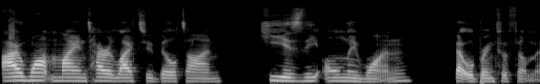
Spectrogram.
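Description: With an unremarkable speaking voice, a woman talks at a fairly low pitch and moderate pace in a very clean recording with a silent background. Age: 20s. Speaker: podcast host. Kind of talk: casual chat.

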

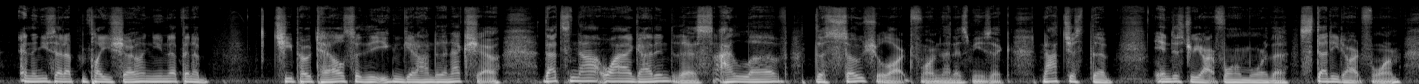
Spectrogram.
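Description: A man of medium pitch speaks at a moderate pace with lively intonation and very even loudness over noticeable background noise. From Kentucky. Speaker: cellist and singer-songwriter. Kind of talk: casual interview chat. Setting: studio.

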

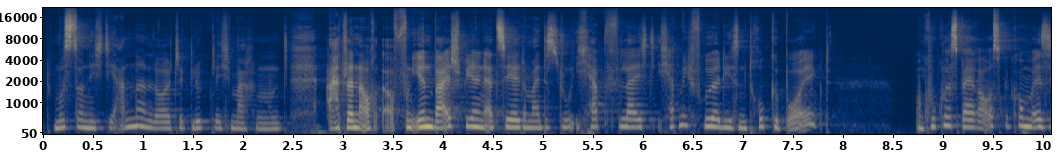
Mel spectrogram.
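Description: A woman with an ordinary speaking voice, fairly high in pitch, with ordinary pitch variation and a fairly quick pace. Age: 30s. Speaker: podcast co-host. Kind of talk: casual chat.

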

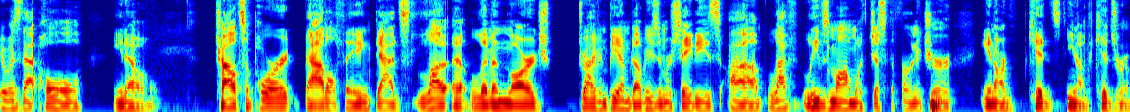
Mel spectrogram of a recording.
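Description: A man with an American accent and a very deep, low pitch talks at a moderate pace in a very clean recording with a silent background and a dry, close sound with no echo. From Los Angeles, California. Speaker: electrical contractor. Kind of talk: interview. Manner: animated.

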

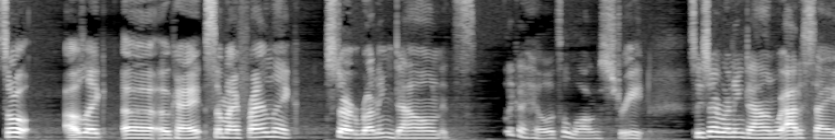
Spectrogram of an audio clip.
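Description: A woman speaks at a medium pitch and moderate pace in a plain, everyday voice, with ordinary pitch variation. Her loudness swings widely on a very clean recording with a silent background. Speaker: dancer and model. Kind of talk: casual chat.

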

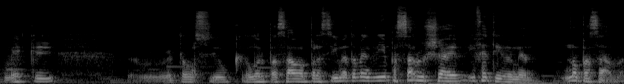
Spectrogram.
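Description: Audible room echo surrounds a man with a medium pitch and vocal fry as he speaks at a moderate pace with lively intonation. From Portugal, Beira Baixa (Fundão). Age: 60s. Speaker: storyteller recounting his childhood. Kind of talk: memoir narration. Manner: halting, many fillers.

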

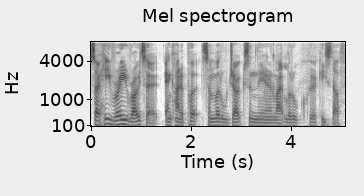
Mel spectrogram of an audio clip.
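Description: On a very clean recording with a silent background, the speaker talks in a New Zealand accent at a moderate pace with ordinary pitch variation and hardly any pauses. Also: man, medium pitch for a man. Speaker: podcast host. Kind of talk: casual chat. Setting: studio.

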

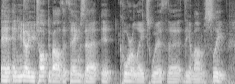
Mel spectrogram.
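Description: A man with a plain, everyday voice, fairly even intonation and a moderate pace. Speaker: podcast co-host. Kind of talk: casual chat. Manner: laughs often.

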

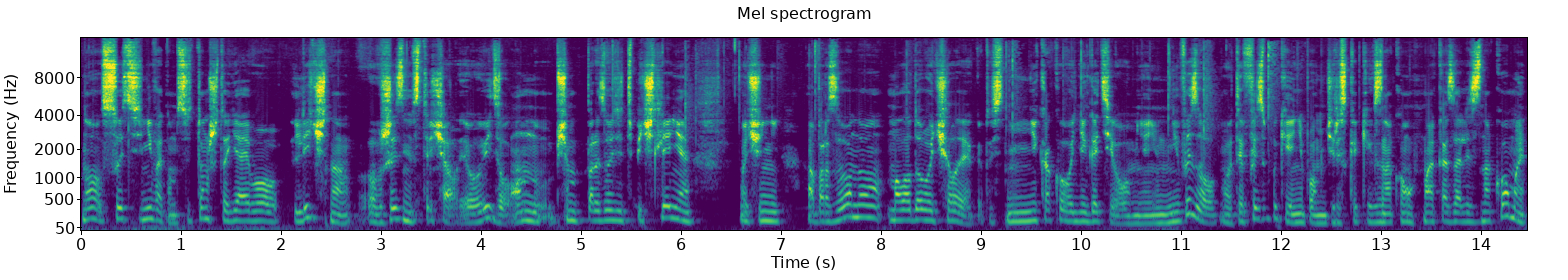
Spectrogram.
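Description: A man rushes along at a very fast pace, his fairly high pitch showing ordinary pitch variation. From Belarus, Mogilev region village. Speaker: torture survivor, IT worker. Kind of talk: testimony. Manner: animated.

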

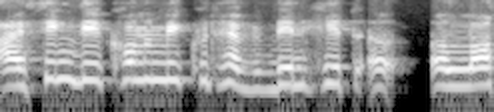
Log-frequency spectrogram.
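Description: At a moderate pace, a woman speaks in a Romanian accent. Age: young. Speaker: pharmacist and activist. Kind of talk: interview. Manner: halting.

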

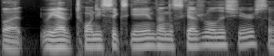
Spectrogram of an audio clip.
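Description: A man with a Midwestern American accent, fairly low in pitch and fairly quick, on a very clean recording with a silent background and a dry, close sound with no echo. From Michigan. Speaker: college hockey player. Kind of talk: interview.

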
